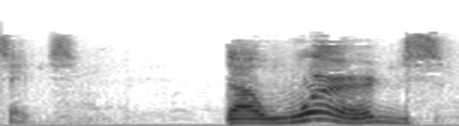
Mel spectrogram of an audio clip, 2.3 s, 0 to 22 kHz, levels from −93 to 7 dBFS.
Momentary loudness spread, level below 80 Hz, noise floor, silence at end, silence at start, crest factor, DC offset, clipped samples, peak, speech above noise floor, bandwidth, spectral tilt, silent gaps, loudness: 20 LU; -66 dBFS; -70 dBFS; 0.1 s; 0 s; 16 dB; 0.2%; under 0.1%; -2 dBFS; 52 dB; 7.8 kHz; -5 dB/octave; none; -16 LUFS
